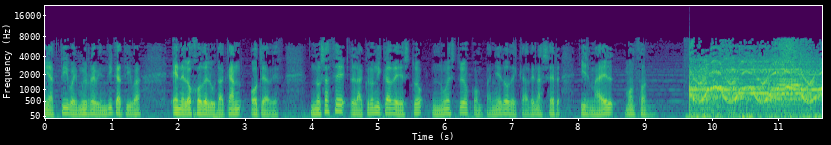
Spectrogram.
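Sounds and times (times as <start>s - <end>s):
speech: 0.0s - 10.0s
ambulance siren wailing: 9.6s - 11.6s.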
